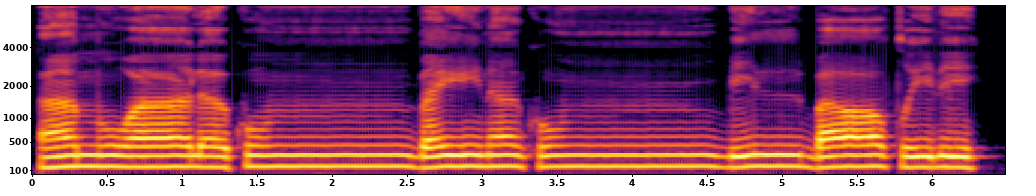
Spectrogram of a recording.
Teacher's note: meme that has a sukoon followed by a ba is usually you hold that. It's an ikhfa, it's an elongation.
